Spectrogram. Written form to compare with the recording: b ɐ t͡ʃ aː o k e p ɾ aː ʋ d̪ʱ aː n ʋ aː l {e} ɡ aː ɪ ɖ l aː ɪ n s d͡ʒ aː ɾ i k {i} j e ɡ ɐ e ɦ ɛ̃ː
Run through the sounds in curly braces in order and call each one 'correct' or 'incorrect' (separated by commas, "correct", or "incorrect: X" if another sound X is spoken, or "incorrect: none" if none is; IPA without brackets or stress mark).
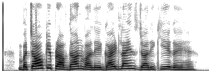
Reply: correct, correct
